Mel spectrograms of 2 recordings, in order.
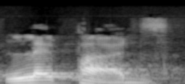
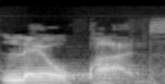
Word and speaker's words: leopards: of Bunga you say leopards not leopards that o is silent AFC leopards not AFC leopards which we hear commonly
